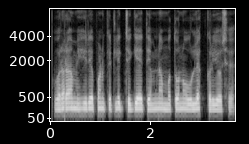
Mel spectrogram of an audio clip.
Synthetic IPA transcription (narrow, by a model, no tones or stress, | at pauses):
ʋəɾəɾaməɦiɾepəɳkeʈlik̚d͡ʒəɡjaet̪emnamət̪onoulːekʰkəɾjot͡ʃʰe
